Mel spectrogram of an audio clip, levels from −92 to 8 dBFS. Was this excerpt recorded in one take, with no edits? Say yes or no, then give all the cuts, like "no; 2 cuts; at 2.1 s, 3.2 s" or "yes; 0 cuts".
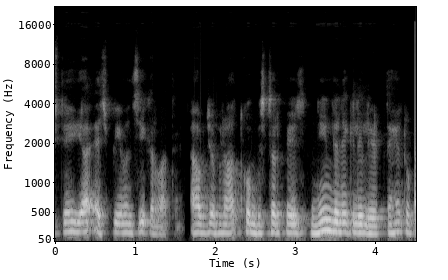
no; 1 cut; at 1.5 s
